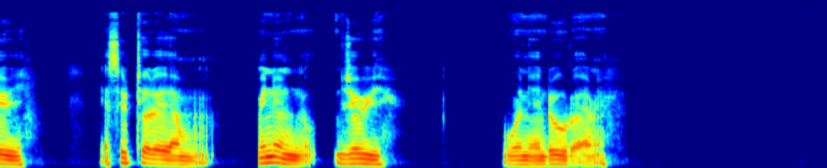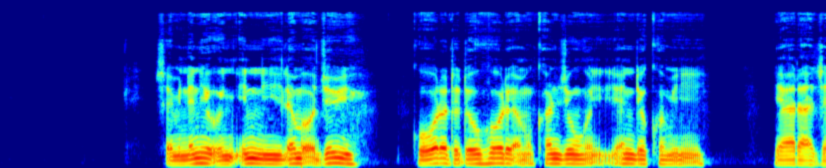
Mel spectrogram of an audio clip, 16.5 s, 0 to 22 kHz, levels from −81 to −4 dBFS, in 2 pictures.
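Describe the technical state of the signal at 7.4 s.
At 7.4 s the speech signal is intact, with no fault present at that moment.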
